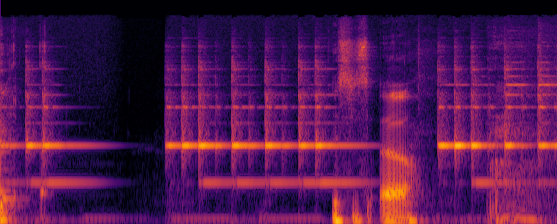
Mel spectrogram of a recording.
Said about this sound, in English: You know you can stop that alarm? Yeah. It says find my phone alert.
